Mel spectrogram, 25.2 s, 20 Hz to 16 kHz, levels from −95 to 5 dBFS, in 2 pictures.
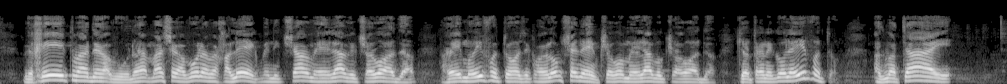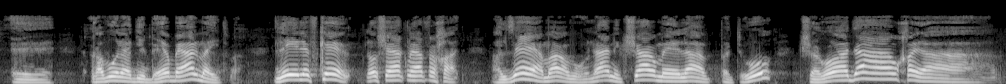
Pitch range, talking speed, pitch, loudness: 135-185 Hz, 135 wpm, 160 Hz, -14 LUFS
